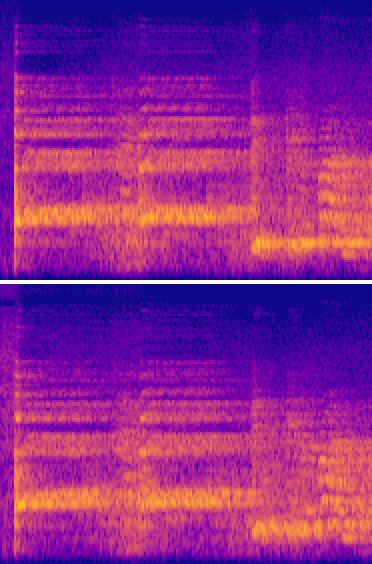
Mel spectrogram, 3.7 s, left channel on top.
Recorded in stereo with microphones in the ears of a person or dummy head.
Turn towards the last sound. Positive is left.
turn(degrees=25)  # may be behind; listen again after turning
